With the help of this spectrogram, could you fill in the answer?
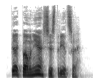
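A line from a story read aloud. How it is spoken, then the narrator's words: Snort. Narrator (Russian): хмыкнул принц Эрик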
